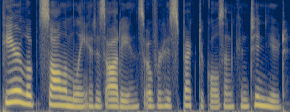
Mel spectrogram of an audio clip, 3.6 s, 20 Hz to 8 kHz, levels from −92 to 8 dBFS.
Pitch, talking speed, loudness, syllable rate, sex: 195 Hz, 180 wpm, -18 LUFS, 6.2 syllables/s, female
